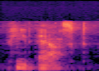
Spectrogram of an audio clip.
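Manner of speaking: ordinary delivery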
